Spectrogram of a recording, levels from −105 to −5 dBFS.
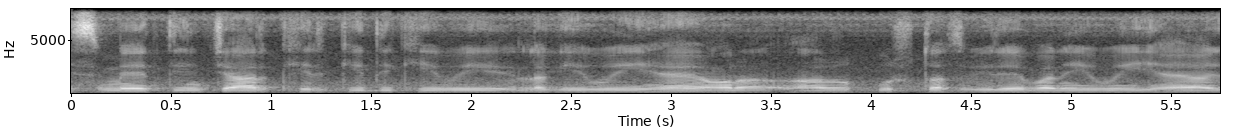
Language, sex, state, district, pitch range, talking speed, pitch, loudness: Hindi, male, Uttar Pradesh, Lalitpur, 125-135 Hz, 190 wpm, 130 Hz, -23 LUFS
